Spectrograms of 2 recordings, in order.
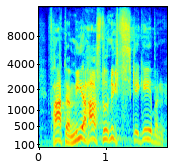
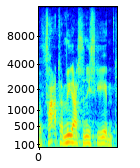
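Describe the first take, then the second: First: Loud, higher complaint of a jealous son; whiny older brother. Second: Said in the usual way. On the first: Acted. Older brother loudly complains to his father, resentful. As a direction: wail it like a wronged older brother. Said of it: "der hätte auch glücklich sein können". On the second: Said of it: "Du siehst sowas so".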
